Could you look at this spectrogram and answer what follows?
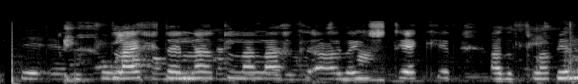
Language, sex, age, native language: Icelandic, female, 12, Icelandic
